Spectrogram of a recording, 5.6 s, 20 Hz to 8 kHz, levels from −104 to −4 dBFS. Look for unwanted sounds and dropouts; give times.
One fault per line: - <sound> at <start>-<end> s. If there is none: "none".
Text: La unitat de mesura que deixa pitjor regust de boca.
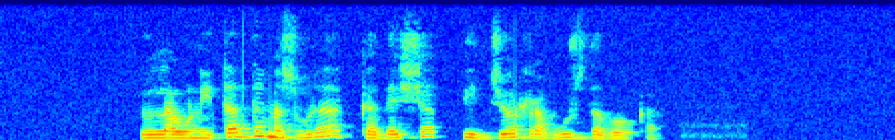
none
